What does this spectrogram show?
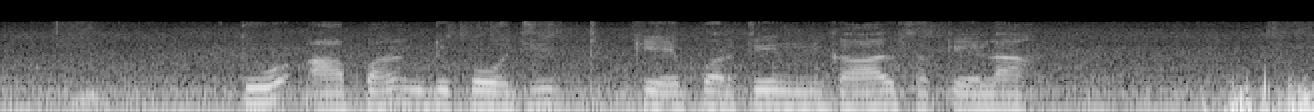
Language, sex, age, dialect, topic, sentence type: Bhojpuri, male, 60-100, Western, banking, statement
